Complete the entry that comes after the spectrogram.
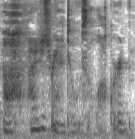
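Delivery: whispered, mortified aside; embarrassed whisper. Retold or imitated. Heroine confides her awkward run-in, whispering. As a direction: hush it like a secret you regret.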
